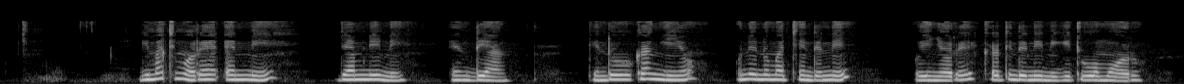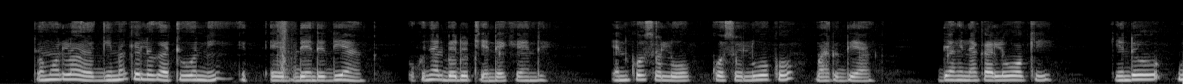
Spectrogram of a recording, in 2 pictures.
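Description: Throughout the speech, the sound is rough and grainy, with plainly audible codec damage. Nothing is present above 7.8 kHz, so the top end is dull and closed in. Noise fills the gaps between the voice's harmonics instead of leaving them clean. This is likely low-delay AAC compression, AAC-ELD, at a rate that fits about 24 kbps. The thin bit budget leaves the grit exposed.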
